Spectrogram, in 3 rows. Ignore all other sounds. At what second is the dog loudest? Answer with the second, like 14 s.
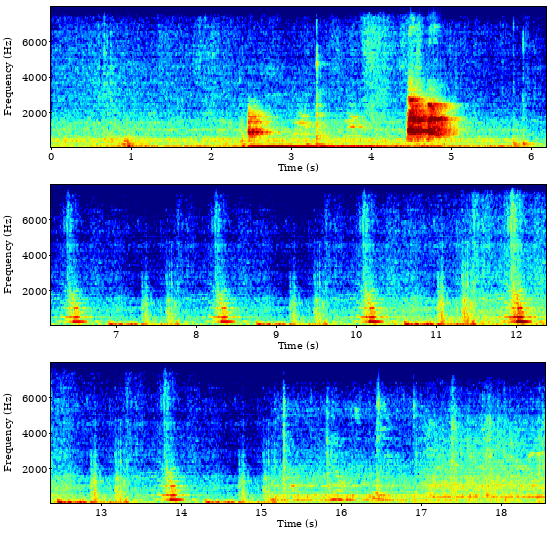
5 s.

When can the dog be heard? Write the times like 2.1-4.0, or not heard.
2.5-5.0.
